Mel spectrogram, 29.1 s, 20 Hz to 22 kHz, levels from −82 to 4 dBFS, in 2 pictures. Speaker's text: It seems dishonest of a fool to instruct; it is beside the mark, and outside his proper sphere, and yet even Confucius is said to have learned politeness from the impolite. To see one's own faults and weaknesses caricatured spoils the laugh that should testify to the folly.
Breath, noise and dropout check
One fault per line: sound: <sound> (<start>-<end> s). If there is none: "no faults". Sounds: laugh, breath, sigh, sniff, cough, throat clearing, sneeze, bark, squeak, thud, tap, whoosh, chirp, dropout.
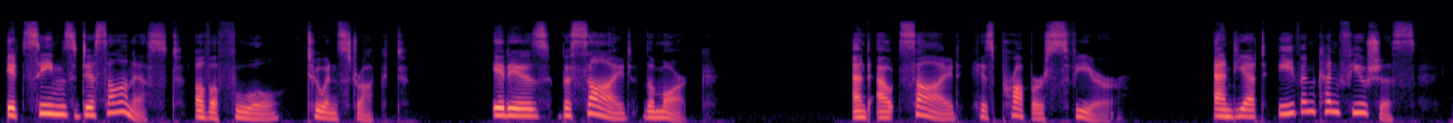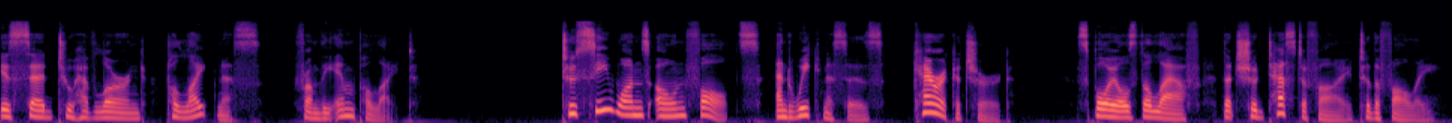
no faults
